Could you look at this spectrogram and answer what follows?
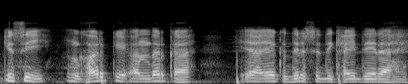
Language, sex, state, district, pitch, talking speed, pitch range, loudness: Hindi, male, Odisha, Malkangiri, 130 Hz, 175 wpm, 120-145 Hz, -16 LUFS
